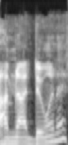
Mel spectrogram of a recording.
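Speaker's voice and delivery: ordinary talk, nothing marked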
